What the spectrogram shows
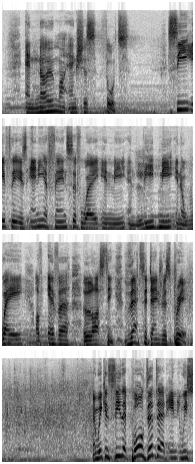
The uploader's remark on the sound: Recorded live on Sunday the 3rd October 2021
